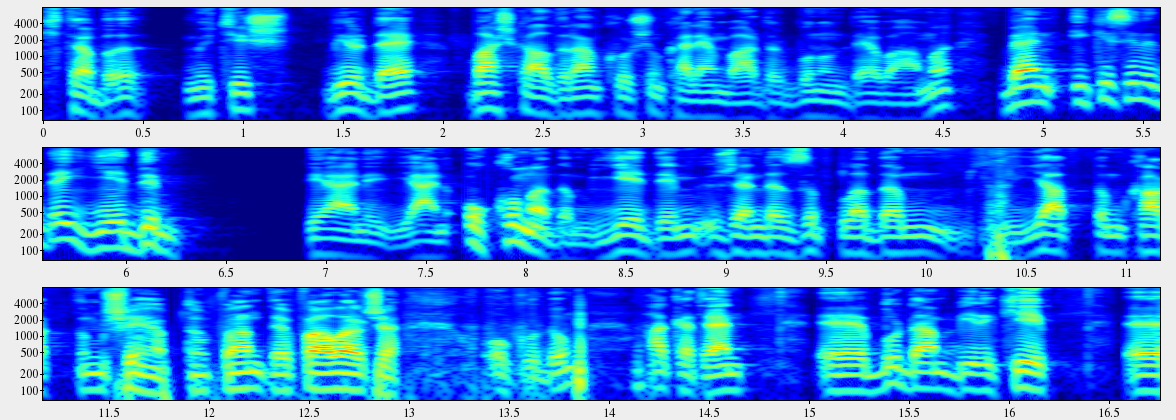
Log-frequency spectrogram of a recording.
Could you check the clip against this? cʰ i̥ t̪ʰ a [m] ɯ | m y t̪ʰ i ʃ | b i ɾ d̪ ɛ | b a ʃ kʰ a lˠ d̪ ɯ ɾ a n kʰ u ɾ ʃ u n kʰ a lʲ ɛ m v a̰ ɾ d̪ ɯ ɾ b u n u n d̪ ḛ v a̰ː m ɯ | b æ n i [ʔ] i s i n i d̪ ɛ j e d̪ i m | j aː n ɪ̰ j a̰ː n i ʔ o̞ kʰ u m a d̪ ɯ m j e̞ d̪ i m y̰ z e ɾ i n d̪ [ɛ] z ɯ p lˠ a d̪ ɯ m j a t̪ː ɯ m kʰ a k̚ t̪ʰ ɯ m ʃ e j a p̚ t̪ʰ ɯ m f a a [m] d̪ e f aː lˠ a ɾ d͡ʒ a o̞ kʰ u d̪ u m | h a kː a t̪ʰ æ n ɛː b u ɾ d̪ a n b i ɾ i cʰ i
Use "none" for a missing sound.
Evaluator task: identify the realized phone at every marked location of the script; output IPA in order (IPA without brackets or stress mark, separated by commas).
b, c, ɛ, n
